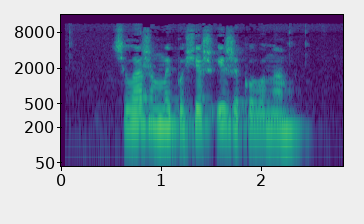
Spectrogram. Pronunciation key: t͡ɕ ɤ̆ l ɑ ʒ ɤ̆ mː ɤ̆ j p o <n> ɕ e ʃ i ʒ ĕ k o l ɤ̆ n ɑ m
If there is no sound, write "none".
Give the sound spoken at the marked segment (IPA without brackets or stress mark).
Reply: none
